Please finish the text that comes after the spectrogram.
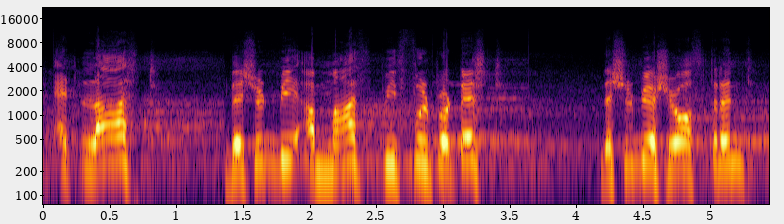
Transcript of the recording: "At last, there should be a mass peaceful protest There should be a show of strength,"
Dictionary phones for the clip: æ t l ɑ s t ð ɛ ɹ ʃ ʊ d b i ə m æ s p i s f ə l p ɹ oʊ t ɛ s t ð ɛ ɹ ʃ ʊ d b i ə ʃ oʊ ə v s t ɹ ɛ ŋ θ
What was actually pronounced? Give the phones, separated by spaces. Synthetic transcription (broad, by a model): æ t l ɑ s t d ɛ ɹ ʃ ʊ d b i ə m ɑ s p i s f ə l p ɹ oʊ t ɛ s t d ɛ ɹ ʃ ʊ d b i ə ʃ oʊ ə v s t ɹ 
